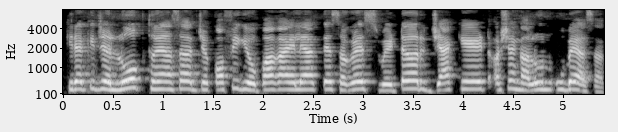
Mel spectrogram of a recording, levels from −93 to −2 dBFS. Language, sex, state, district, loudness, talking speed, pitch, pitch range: Konkani, female, Goa, North and South Goa, -16 LUFS, 190 wpm, 255 Hz, 240-265 Hz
